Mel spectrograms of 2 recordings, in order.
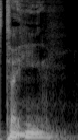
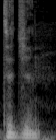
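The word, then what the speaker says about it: Tajín: It is Tajin. It's not Tajin because the J is silent.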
